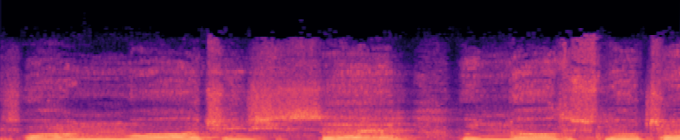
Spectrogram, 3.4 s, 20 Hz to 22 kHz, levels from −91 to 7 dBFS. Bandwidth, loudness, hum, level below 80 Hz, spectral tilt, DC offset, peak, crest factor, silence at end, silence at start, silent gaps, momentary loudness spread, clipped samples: 16.5 kHz; -16 LUFS; none; -54 dBFS; -5 dB/octave; under 0.1%; -2 dBFS; 14 dB; 0 s; 0 s; none; 4 LU; under 0.1%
